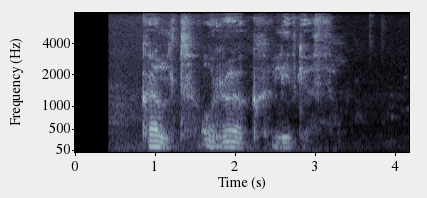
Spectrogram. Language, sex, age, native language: Icelandic, male, 50-59, Icelandic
